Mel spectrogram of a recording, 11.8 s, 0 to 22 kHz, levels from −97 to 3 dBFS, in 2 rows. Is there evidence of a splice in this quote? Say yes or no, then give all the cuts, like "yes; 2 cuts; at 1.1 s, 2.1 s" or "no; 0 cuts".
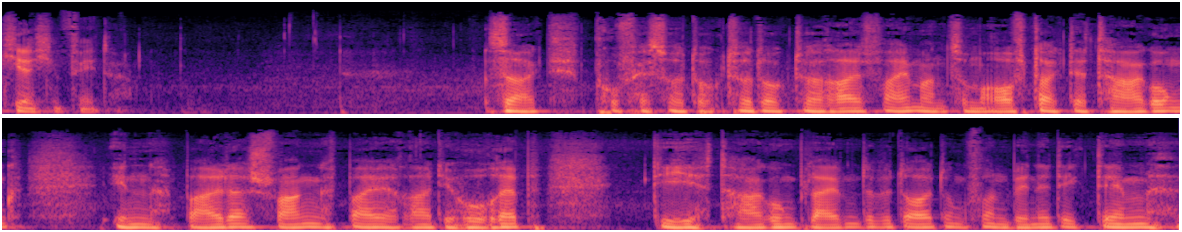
no; 0 cuts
